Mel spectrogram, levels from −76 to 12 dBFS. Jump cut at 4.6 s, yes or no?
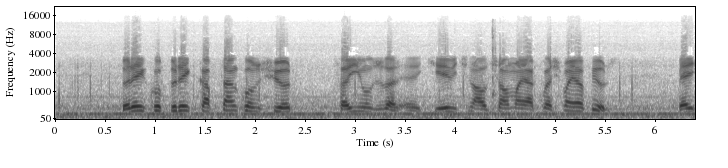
no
